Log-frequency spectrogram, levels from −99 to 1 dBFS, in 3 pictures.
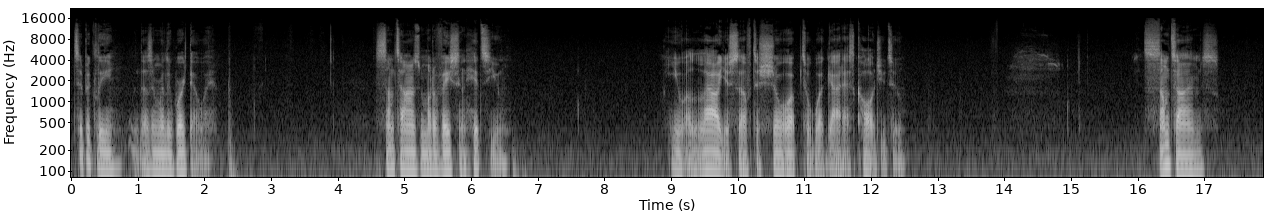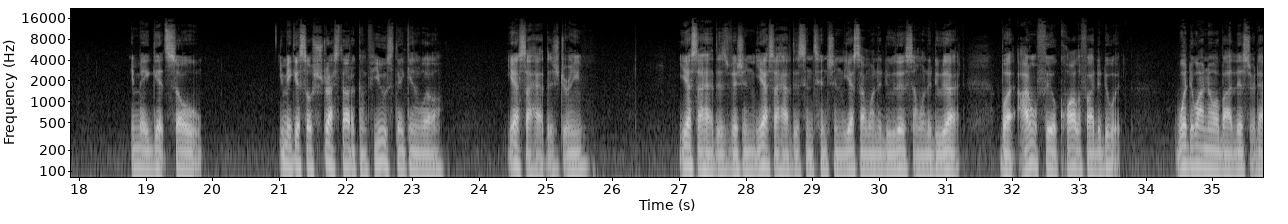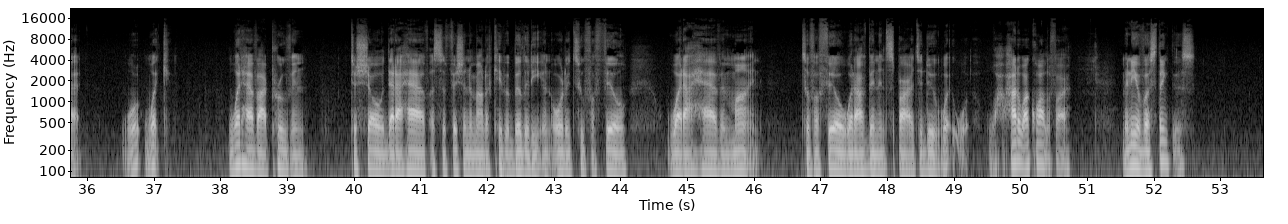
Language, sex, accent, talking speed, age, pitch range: English, male, American, 140 wpm, 30-49, 85-100 Hz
